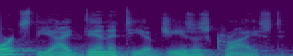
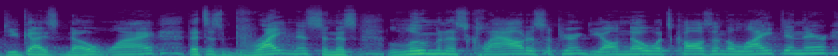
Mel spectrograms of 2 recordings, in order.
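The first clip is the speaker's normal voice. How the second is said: ordinary talk, nothing marked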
